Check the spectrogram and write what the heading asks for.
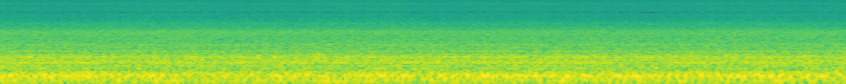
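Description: Steady low drone of running machinery, even throughout with no breaks or changes.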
